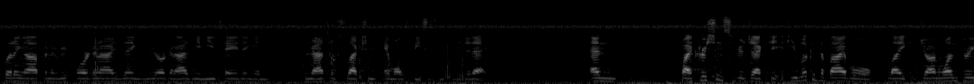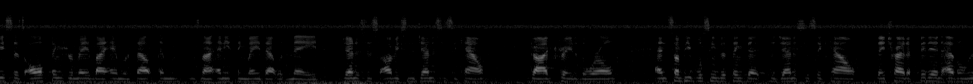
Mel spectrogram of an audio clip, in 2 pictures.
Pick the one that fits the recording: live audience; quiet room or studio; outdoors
outdoors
